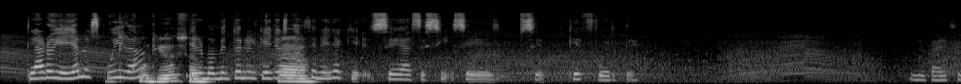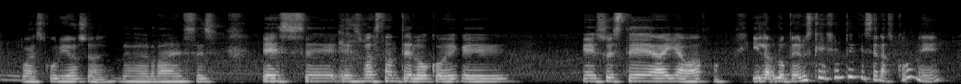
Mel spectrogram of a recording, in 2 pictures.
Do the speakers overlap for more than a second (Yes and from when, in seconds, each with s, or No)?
No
